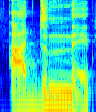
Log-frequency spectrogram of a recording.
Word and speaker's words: admet: You pronounce the same, you don't put the final S.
